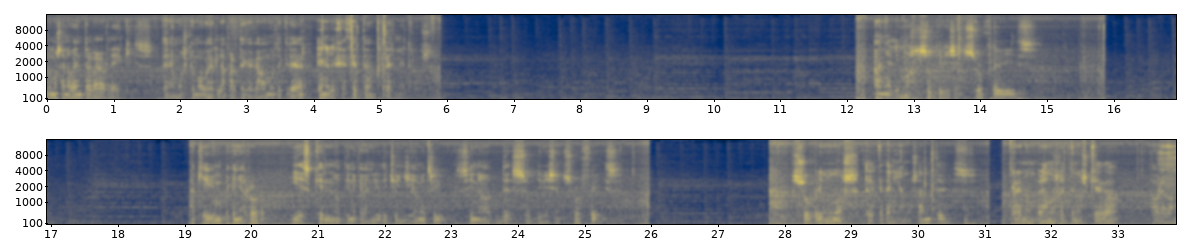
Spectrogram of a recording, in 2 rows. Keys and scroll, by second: 0.0-0.5 typing, 0.7 Return, 4.8 3, 5.0 Return, 14.0 m, 30.4 Delete, 32.4 Delete, 32.8 Return.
